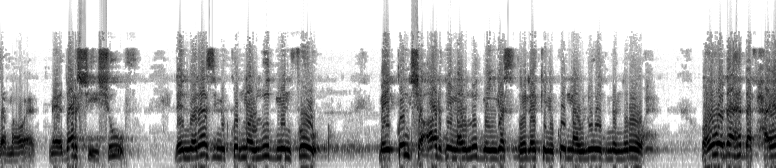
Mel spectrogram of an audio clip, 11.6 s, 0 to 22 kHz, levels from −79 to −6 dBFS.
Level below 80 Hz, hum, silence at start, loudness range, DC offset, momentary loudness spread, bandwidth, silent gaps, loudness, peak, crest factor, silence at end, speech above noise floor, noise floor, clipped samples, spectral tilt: -40 dBFS; none; 0 s; 2 LU; under 0.1%; 10 LU; 11.5 kHz; none; -6 LUFS; 0 dBFS; 6 dB; 0 s; 33 dB; -39 dBFS; 0.4%; -3.5 dB/octave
